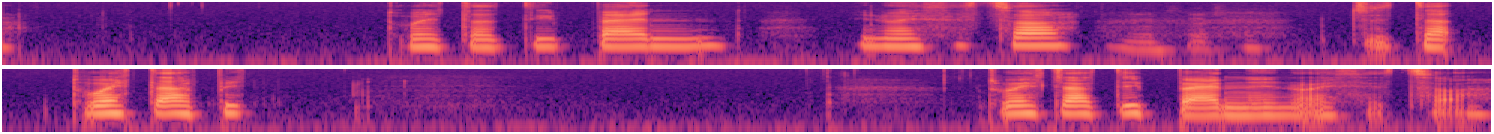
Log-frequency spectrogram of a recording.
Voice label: "diben", Welsh

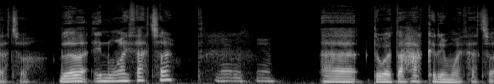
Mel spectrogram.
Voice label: "hagr", Welsh

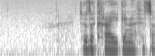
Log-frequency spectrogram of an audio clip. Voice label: "craig", Welsh

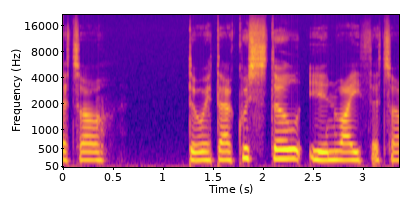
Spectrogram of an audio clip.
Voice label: "gwystl", Welsh

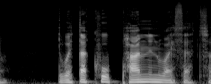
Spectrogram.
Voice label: "cwpan", Welsh

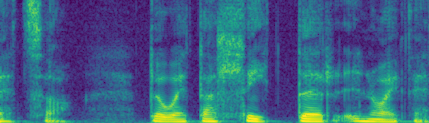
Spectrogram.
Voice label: "lleidr", Welsh

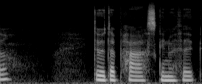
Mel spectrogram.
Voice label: "Pasg", Welsh

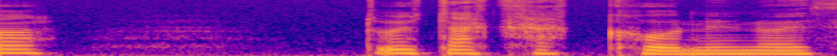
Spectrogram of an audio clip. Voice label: "cacwn", Welsh

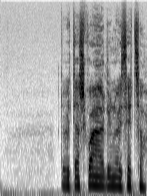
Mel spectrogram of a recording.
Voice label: "sgwaar", Welsh

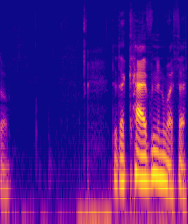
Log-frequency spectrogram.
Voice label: "cefn", Welsh

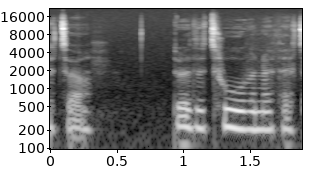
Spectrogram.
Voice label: "twf", Welsh

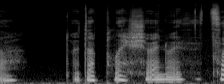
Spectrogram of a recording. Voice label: "plesio", Welsh

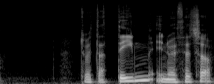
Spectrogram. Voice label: "dim", Welsh

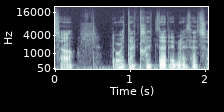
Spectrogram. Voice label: "cledr", Welsh

